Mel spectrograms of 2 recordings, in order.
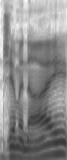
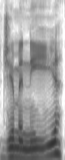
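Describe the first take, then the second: First: The final syllable does not rhyme with knee. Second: The final syllable rhymes with knee. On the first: The speaker calls it wrong. "it's not Gemini" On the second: The speaker calls it right. "it's Jiminy. ... Jiminy, like uh, knee"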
